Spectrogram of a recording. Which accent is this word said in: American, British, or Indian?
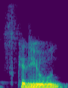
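Indian. It is said in an Indian accent. "In Indian accent"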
